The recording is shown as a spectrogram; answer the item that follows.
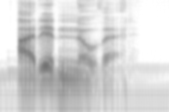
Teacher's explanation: The T disappears. Americans drop final T sounds all the time.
